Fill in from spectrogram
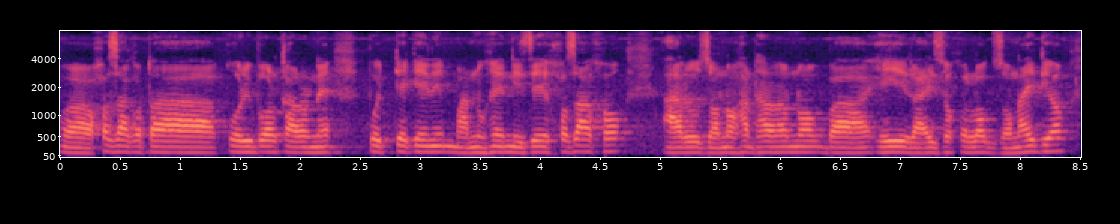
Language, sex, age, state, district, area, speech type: Assamese, male, 30-45, Assam, Goalpara, urban, spontaneous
